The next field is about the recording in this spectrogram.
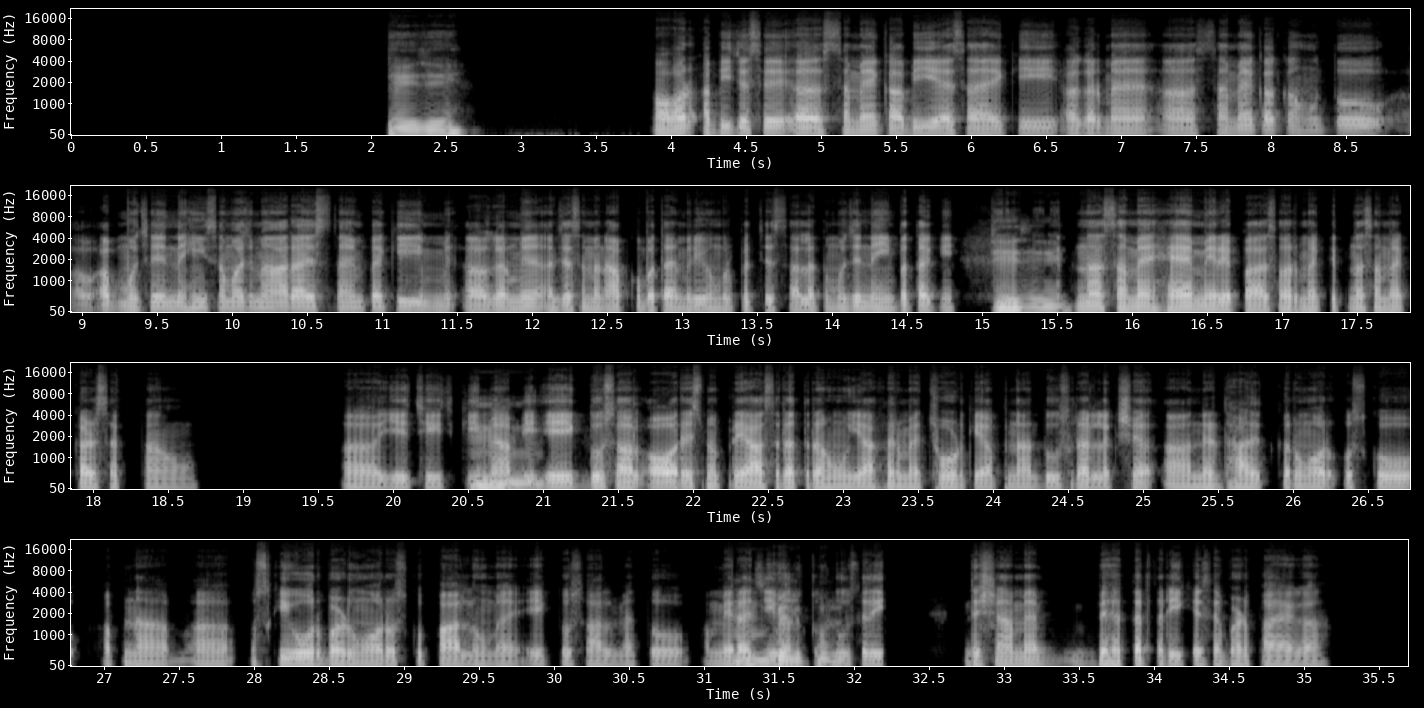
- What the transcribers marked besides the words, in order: in English: "टाइम"; tapping
- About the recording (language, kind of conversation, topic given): Hindi, advice, लक्ष्य बदलने के डर और अनिश्चितता से मैं कैसे निपटूँ?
